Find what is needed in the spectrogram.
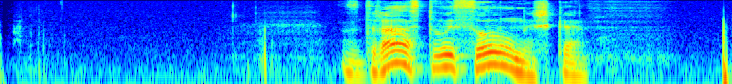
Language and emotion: Russian, positive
